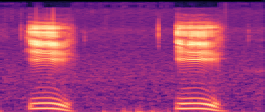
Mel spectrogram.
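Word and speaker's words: 一: ये प्रोनाउंस करेगा ई।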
